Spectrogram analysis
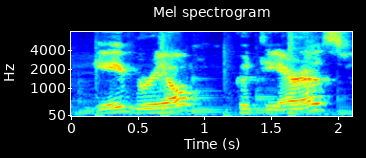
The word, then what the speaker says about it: Gabriel Gutierrez: sleeveless edition alright so I am here with Gabriel Gutierrez I pronounced that correctly been my game you did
